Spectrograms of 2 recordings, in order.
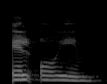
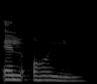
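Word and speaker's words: אֱלֹהִים: mire esa escritura hermosa se pronuncia el oí definición Dios el Dios supremo mire Qué hermoso est Esa es la escritura original y así se pronuncia el oí me gusta que tiene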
